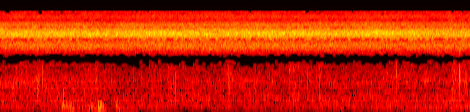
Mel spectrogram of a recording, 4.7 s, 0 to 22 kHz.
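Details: Steady, intensely loud buzzing of many 13-year periodical cicadas in Nashville, Tennessee, a high continuous whine without rhythm, with faint brief knocks and rustles beneath.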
